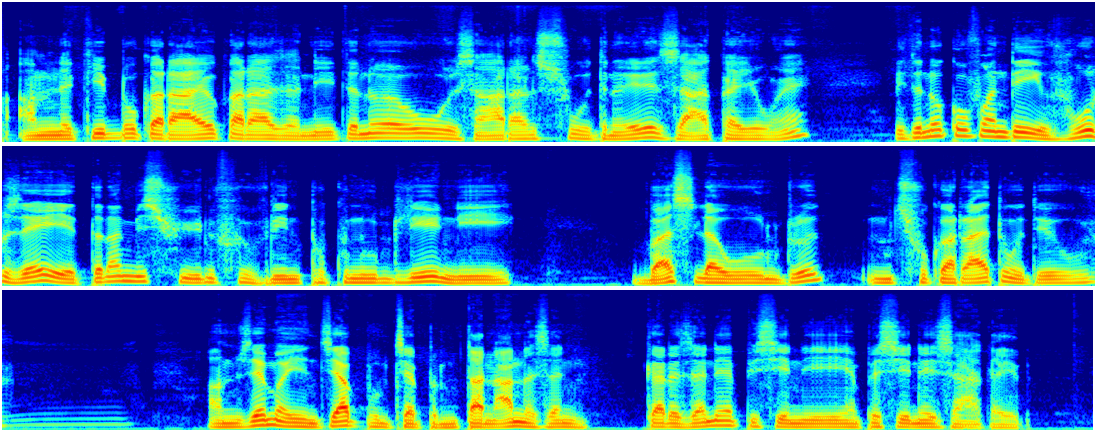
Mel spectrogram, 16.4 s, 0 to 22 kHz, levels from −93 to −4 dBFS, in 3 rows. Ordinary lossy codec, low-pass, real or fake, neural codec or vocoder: none; 19.8 kHz; real; none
